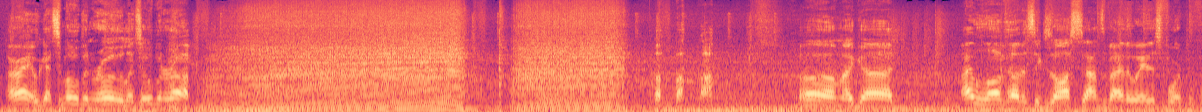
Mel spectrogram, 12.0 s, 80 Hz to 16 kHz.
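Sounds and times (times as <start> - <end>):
car engine at full throttle: 1.4 - 12.0.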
